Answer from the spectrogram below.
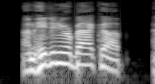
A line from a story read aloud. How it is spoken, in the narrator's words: Alex said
